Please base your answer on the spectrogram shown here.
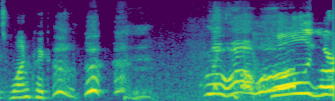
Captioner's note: mimics gasping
